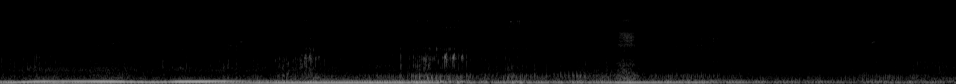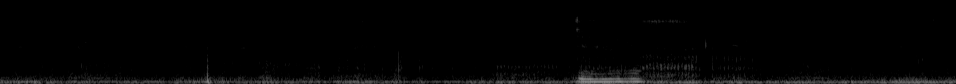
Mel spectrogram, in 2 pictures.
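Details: Fat domestic cat asleep, snoring in a low rumbling rhythm, strongest in the first seven seconds, then fading to a quiet hum; a brief rustling disturbance near fifteen seconds.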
